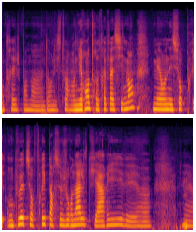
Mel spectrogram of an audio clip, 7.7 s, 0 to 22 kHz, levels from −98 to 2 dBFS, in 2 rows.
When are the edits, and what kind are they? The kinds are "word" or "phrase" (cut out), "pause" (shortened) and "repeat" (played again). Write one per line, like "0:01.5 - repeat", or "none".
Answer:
0:05.5 - word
